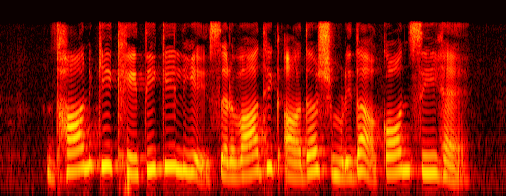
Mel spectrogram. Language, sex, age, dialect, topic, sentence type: Hindi, female, 18-24, Hindustani Malvi Khadi Boli, agriculture, question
